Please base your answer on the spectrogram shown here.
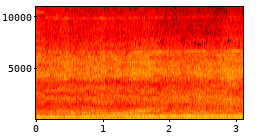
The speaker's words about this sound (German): wir haben bereits 400 Grad in der Turbine drin. Jetzt ist das Gas dazugekommen, jetzt fährt das Ganze rauf. Auf etwa 60'000 Umdrehungen.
